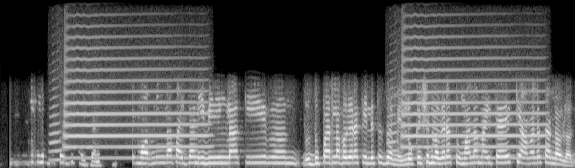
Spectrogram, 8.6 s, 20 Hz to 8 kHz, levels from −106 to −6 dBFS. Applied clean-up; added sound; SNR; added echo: none; Trumpet; 6 dB; none.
